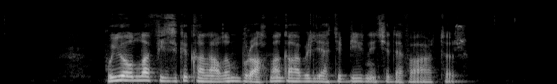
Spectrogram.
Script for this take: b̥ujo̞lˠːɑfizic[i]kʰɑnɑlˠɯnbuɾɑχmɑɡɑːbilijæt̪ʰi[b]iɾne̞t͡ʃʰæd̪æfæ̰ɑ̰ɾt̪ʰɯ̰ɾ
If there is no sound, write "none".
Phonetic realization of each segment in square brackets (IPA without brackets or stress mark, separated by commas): i, b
